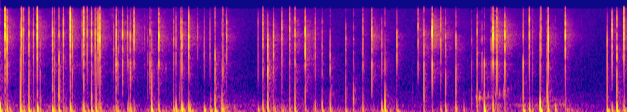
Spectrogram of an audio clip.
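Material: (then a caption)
Wax. Long pale almond-shaped nails tap and scratch along the vertical ribs of a lit, hand-sized pink pillar candle of solid wax held in both hands. The result is a rapid, uneven run of sharp, bright clicks and dry scratches that die away almost instantly, with brief lulls near the middle and just before the end.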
